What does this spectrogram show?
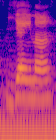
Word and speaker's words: Yana: So, the actual story begins with uh like a 19-year-old woman named Yana. It rhymes with Jana, but it's Yana.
